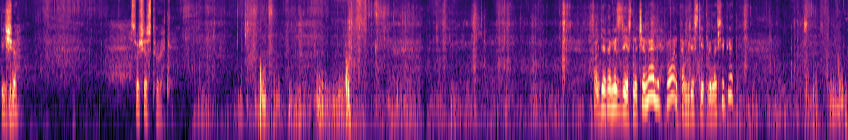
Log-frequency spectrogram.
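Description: Footsteps crunch and rustle through dry leaves and undergrowth.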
